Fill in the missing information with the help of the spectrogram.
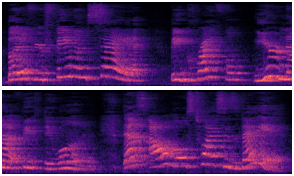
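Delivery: deliberate, lilting verse with punched rhymes; comic poem recital. Acted. Writer reading her poem on turning fifty, wry comic recital. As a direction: recite a darkly comic birthday rhyme with relish.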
